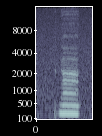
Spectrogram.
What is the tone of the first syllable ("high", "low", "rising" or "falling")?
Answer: low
